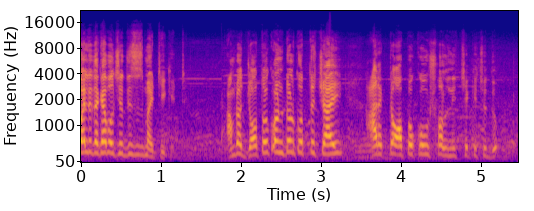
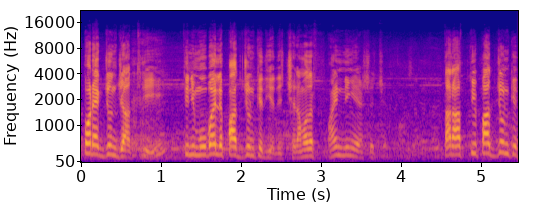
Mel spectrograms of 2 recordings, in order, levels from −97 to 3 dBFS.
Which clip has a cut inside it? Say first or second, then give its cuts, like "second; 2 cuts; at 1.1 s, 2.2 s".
first; 1 cut; at 1.7 s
